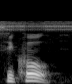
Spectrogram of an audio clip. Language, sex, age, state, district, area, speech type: Hindi, male, 45-60, Uttar Pradesh, Azamgarh, rural, read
